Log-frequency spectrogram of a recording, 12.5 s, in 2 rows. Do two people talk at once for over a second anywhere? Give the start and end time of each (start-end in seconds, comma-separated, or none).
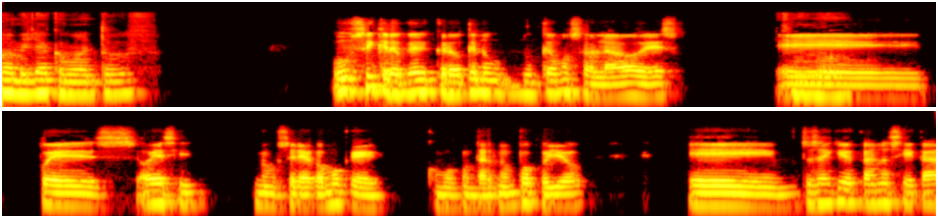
none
